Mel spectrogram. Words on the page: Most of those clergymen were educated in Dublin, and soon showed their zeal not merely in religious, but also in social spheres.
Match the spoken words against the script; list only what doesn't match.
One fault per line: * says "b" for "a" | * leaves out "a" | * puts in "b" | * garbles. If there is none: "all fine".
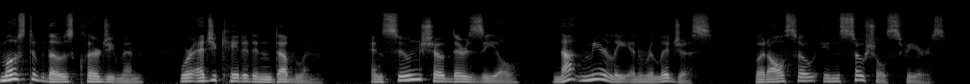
all fine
